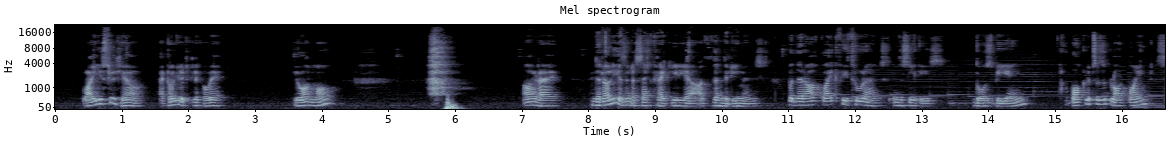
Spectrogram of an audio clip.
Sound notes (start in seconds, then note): 5.6 sigh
